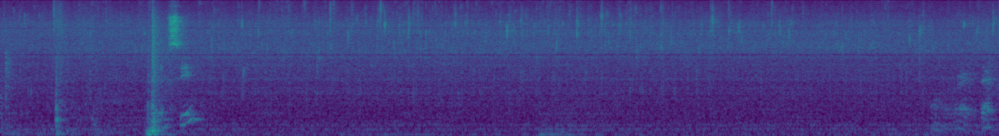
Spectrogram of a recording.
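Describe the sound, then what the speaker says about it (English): Cassava fry dumplings sizzle steadily in a hot pan of oil for Jamaican-style cooking, a constant crackling hiss with a few louder clatters and stirring sounds near the start, while someone briefly speaks over it. "So my cassava dumpling is there cooking."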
